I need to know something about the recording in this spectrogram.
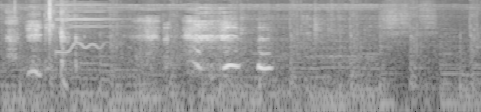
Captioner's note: laughs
